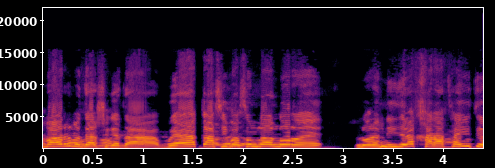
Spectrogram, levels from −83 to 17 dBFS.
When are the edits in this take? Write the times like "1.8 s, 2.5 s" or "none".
none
